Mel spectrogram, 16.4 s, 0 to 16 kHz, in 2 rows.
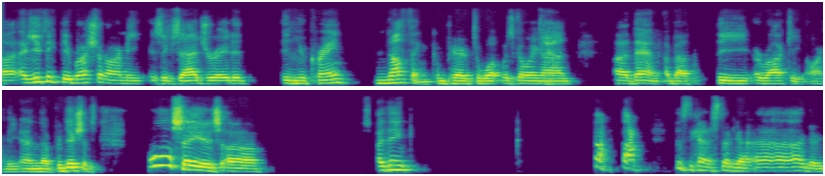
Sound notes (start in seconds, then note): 13.1 laughs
